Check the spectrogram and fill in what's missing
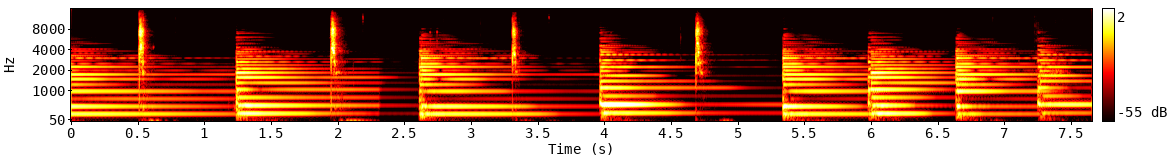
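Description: Piano plays the middle measures of a back-and-forth exercise as a steady series of struck notes alternating between two pitches, each ringing and decaying before the next, with no speech.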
